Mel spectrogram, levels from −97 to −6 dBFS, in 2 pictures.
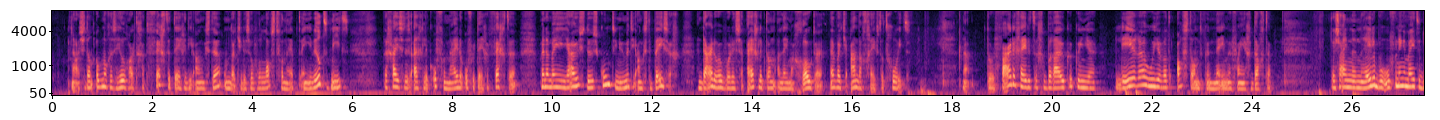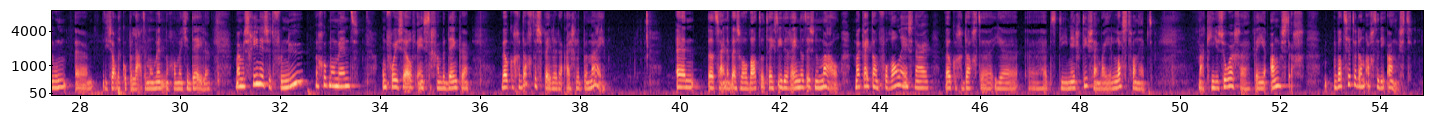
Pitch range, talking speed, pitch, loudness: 170-210 Hz, 185 wpm, 185 Hz, -28 LUFS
